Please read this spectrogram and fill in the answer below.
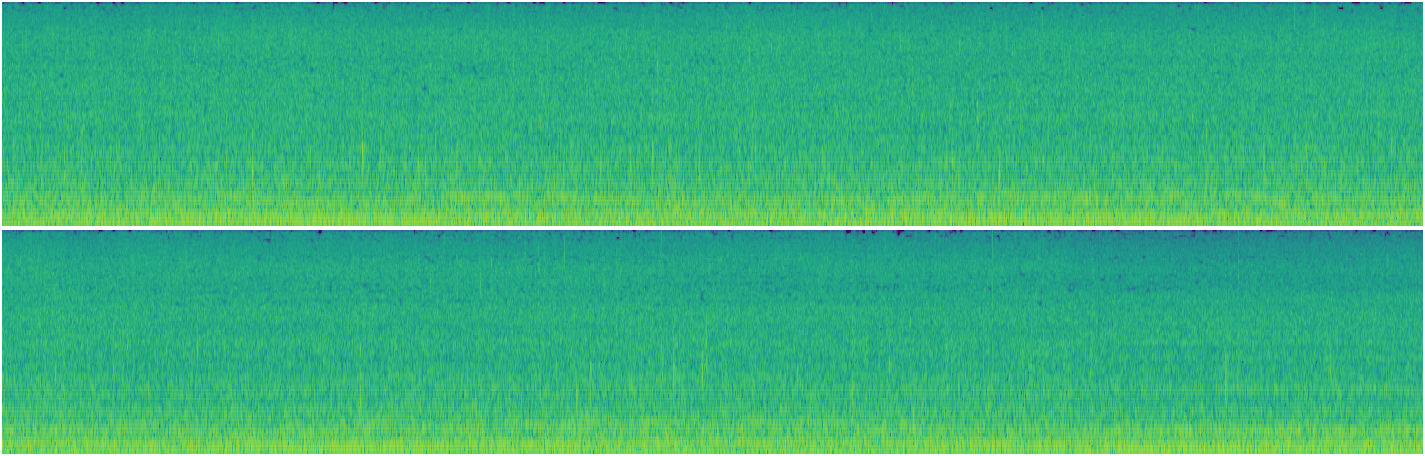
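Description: Floured diced liver pieces deep-frying in hot oil in a pan, a steady dense sizzle, with a steady low hum beneath it.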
